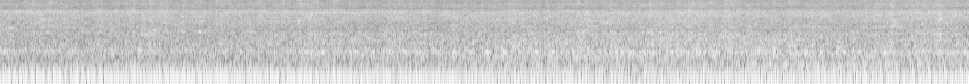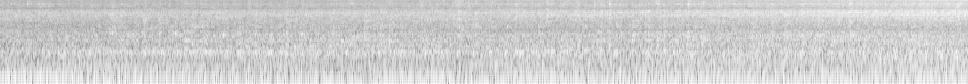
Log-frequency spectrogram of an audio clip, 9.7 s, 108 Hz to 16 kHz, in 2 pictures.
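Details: Chevy 350 V8 in a Wide Gauge Bombardier after a tune-up and an oil and filter change, with very old black oil drained: steady, even idle with a deep, smooth burble and no misses, knocks or ticks; running smooth and clean.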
